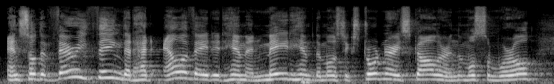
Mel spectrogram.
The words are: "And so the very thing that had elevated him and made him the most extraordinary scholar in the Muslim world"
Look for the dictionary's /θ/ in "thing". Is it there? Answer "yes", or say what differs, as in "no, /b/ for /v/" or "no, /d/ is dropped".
yes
